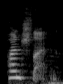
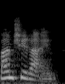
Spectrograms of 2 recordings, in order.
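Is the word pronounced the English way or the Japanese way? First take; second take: English; Japanese. First: It is said with English pronunciation. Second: It is said with Japanese pronunciation. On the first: "the title is in English" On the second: "when you pronounce punchline in Japanese, ... it sounds panchirain"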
